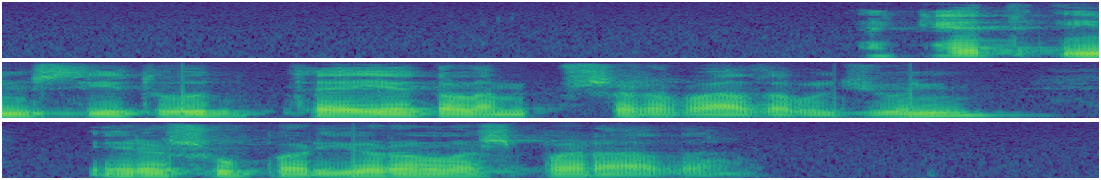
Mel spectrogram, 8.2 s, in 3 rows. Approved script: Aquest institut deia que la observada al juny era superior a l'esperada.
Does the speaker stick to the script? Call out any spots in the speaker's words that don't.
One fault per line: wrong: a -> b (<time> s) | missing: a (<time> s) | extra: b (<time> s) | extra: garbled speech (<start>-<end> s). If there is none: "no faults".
no faults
